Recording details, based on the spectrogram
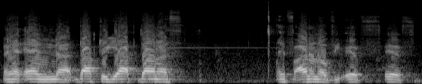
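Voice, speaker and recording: A man's voice: medium pitch, flat delivery, measured pace, a little mellow, rough recording. A man giving an informal public speech, often repeating words and restarting as he goes. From Miami, United States. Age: 60s. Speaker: conference speaker.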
